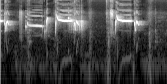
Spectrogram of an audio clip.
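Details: Lure recording of a rufous-fronted prinia singing vigorously, used to attract birds: two loud, buzzy, harmonic-rich phrases mixing flat sustained whistles and rasping notes, separated by a brief silence.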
